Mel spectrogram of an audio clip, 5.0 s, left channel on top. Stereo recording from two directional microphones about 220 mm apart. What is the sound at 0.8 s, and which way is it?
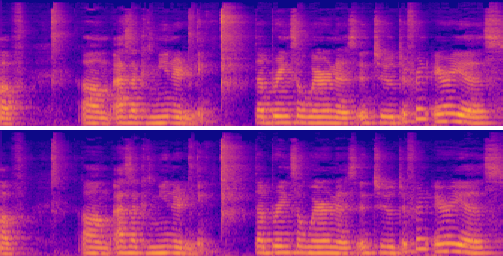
Speech, 25° left (ahead or behind).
